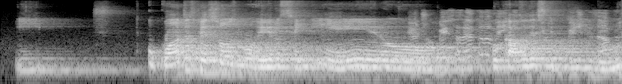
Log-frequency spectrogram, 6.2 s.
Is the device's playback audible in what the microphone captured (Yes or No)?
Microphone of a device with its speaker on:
Yes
